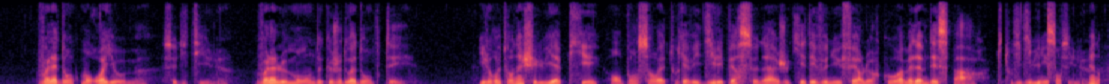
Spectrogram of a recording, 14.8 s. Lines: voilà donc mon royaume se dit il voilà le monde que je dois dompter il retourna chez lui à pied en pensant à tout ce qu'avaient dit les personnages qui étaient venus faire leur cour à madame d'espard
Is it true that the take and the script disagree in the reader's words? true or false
true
